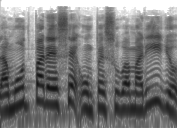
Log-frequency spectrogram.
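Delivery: ordinary talk, nothing marked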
